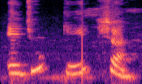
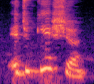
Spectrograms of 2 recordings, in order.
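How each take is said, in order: First: education slowly broken up as एजु-के-शन; syllable by syllable. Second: Said in the usual way. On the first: Shown as a demonstration. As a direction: pause between the parts of education. (Education को हिस्सों में तोड़कर, धीरे) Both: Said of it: "तो ये three syllable भी हो गया".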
